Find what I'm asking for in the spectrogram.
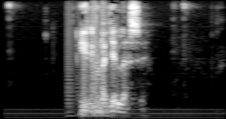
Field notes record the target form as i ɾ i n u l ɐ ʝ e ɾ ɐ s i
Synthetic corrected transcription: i ɾ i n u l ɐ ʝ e l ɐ s e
